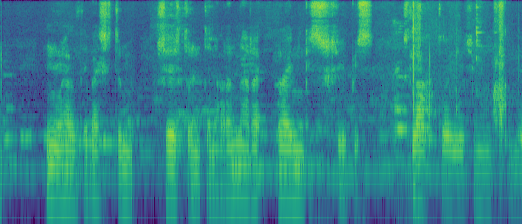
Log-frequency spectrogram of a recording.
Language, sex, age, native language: Icelandic, male, 18-19, Icelandic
